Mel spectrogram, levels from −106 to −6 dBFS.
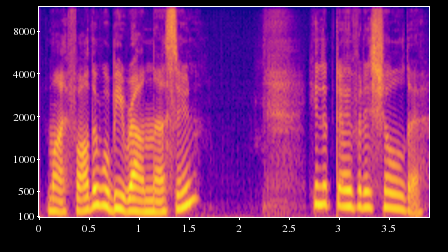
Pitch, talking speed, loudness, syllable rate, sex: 225 Hz, 185 wpm, -16 LUFS, 6.3 syllables/s, female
